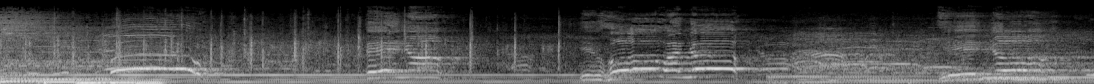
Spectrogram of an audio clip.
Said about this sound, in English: If you know he's a good God, can you clap and shout to the glory of his name? Hallelujah, hallelujah, hallelujah.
